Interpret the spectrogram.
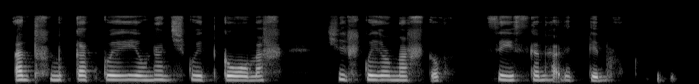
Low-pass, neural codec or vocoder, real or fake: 9.9 kHz; autoencoder, 22.05 kHz, a latent of 192 numbers a frame, VITS, trained on one speaker; fake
